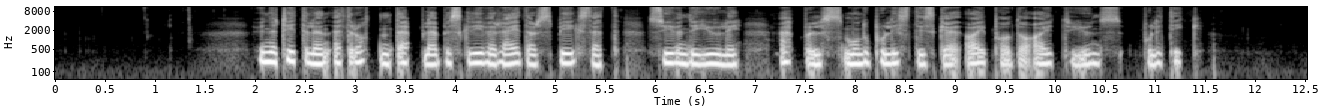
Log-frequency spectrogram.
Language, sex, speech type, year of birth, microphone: Norwegian, female, read, 1958, Shure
